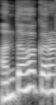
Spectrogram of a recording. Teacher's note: જો એ બે ટપકાનો ઉચ્ચાર હ જેવો થતો હોય તો એની આગળનો અક્ષર આપોઆપ ગુરુ બની જાય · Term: વિસર્ગનો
